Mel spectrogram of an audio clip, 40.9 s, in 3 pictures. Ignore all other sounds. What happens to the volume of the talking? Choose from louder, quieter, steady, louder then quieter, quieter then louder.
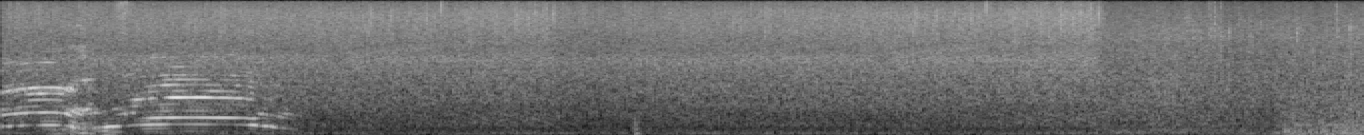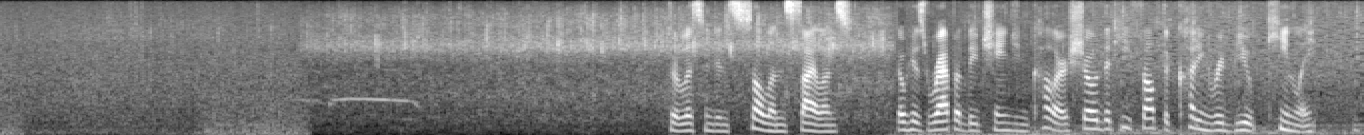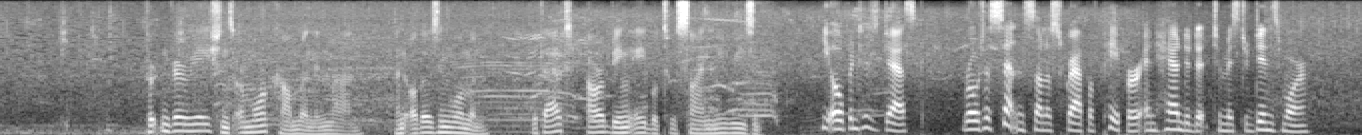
steady.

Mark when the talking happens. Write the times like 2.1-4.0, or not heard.
20.3-26.8, 28.7-34.9, 35.5-40.4.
